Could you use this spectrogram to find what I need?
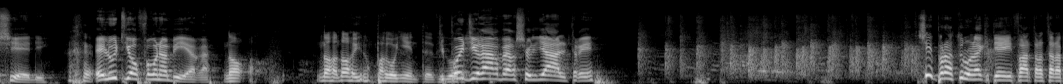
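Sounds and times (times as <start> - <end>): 
speech: 0.0 - 6.8, 9.2 - 10.6
comedy night audience clapping: 6.4 - 10.4.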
